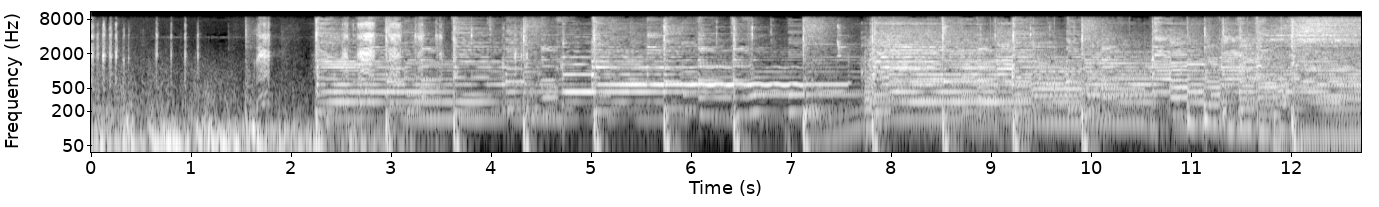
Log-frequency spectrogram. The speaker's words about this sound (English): Here come the ducks, hit the high ball.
